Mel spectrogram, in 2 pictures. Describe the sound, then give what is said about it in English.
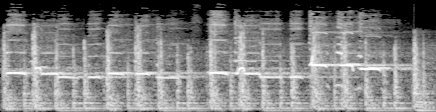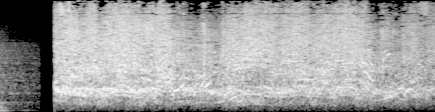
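Thousands of protesters fill the streets of Khartoum, demanding the Sudanese president step down: a dense, steady roar of shouting voices, preceded by a short passage of music that cuts off abruptly. “That is the sound of thousands of protesters on the streets of Khartoum today demanding that Sudan President Omar el-Bashir step down.”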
